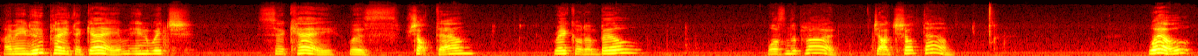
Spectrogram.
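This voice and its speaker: Slow, halting speaker with dramatic swings. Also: mid-range voice, animated. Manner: halting, fragmented, emphatic repeated phrases. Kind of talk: rambling cryptic monologue.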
